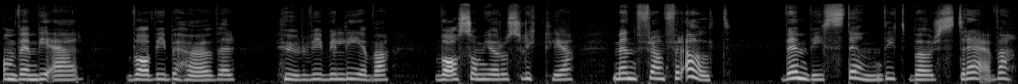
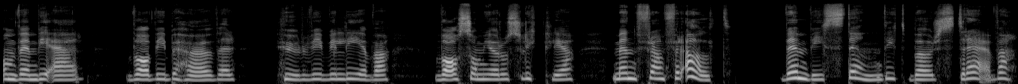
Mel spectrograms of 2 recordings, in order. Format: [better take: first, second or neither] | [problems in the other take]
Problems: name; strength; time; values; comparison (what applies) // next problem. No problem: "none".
second | hiss; faint; throughout; 30 dB below the speech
